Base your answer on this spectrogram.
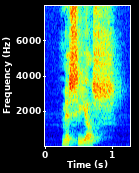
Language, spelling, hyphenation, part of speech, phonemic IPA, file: Dutch, Messias, Mes‧si‧as, proper noun, /ˌmɛˈsi.ɑs/, Nl-Messias.ogg
- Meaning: Messiah, Jesus Christ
